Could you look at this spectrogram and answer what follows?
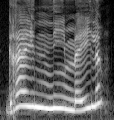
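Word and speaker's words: Gráinne Mhaol: C'est une femme pirate et une figure historique irlandaise, et je m'excuse par avance pour essayer de prononcer son nom entier à l'irlandaise. Donc, de son nom irlandais, Graine Maile.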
